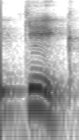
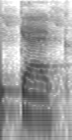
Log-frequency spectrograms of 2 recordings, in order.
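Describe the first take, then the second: First: केक with a long closed e, kek like cake; correct cake sound. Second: कैक with an open ae, rhymes with back; wrong cat-like vowel. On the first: Teacher showing Hindi-medium students केक said kek, closed e. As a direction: say केक clearly as kek, vowel like in say. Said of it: "ए pronounce करेंगे". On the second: Teacher showing students the mistaken कैक with open ae vowel. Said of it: "उसको ए pronounce करेंगे". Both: Shown as a demonstration.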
